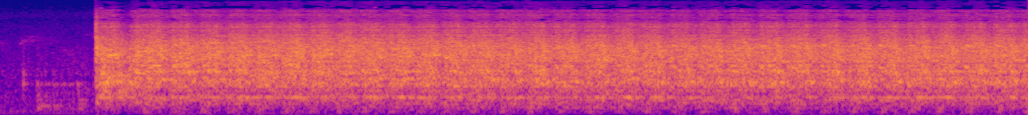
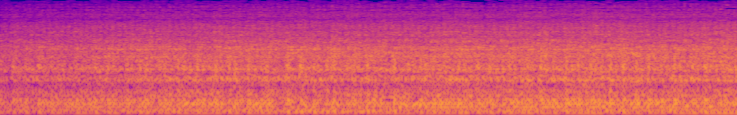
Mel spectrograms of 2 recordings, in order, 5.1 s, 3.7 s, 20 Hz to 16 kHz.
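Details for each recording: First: 1996 Rexy 50 two-stroke scooter barn find, correct NGK B8S plug, starting spray used: a few seconds of fast, raspy, uneven firing that never settles to idle; it only catches briefly (managed three times), so the carburetor is removed next. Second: 1996 Rexy 50 two-stroke scooter, barn find, first start after 13 years, running on tank fuel about 10–15 minutes: steady, even buzz with no misses or surges, idling cleanly; normal idle.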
